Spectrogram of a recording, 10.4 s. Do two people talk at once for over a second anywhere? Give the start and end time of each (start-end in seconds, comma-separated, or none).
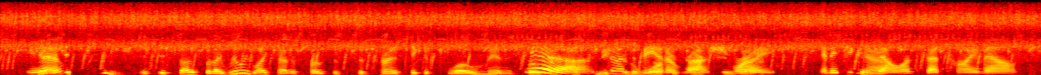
5.3-7.6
